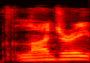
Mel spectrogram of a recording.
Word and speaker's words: lingerie: And the first one is lingerie. Lingerie. Lingerie. Okay. So, lingerie. This is a nice fancy word. Mhm. Basically for underwear. Right. Right. For women's underwear. Women's underwear. Yeah. So, lingerie, but it's very nice.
